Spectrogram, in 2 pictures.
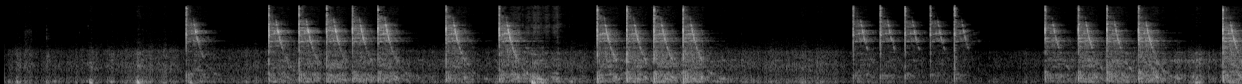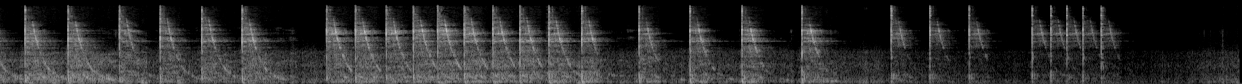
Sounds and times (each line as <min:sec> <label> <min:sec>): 0:01.9 hit them with a wrench they make weird laser gun sounds 0:07.3
0:08.6 hit them with a wrench they make weird laser gun sounds 0:09.8
0:10.4 hit them with a wrench they make weird laser gun sounds 0:20.8
0:21.4 hit them with a wrench they make weird laser gun sounds 0:23.7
